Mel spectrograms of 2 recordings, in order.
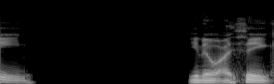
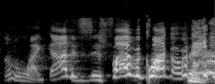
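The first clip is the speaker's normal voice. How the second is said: high, louder jolt of disbelief; shocked disbelief; 5 dB louder than usual. Retold or imitated. Recruit woken at five by the lights, high shocked yelp. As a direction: yelp like you were just jolted awake.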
